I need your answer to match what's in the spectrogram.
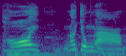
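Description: A woman's voice: high-pitched, sing-song, slow pace, over music. A woman acting a wife in a comedy sketch, chatty and exclamatory. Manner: chatty, exclamatory, keeps saying "trời ơi".

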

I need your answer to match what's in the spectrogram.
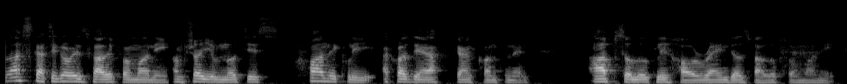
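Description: A man's voice: lowish voice, fairly quick, lo-fi sound. A young man co-hosting a travel vlog, chatting casually and opinionated, recorded in a hotel room on a lapel mic. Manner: animated, opinionated, laughs easily. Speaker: travel vlogger co-host. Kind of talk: casual review chat.

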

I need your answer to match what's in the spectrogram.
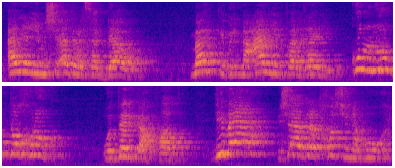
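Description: An actress playing a chatty wife gossiping about a neighbor, in an Egyptian accent. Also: female voice, high-pitched, animated, quick pace, a bit bright. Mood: gossipy. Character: gossiping wife, amazed at a neighbor's bad luck. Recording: very echoey room.

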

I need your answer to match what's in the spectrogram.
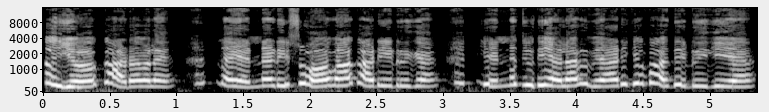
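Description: A woman's voice: sits high, brisk, close to an everyday voice. A woman with a Kanyakumari Tamil accent playing a young pregnant wife in labour who wails, groans and bickers sharply in a family comedy skit. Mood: sharp, whiny.

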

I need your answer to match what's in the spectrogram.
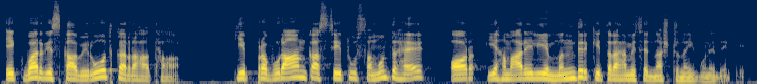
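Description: A middle-aged male host delivers forceful political commentary from a studio desk, his fairly high voice rising and falling with emphasis. The lapel-mic sound is close and dry, with no room around it. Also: animated, normal speed, no echo. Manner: emphatic, swinging pitch with sharp drops at phrase ends. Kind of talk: opinionated news commentary to camera. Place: indoor studio with virtual set. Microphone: lapel mic, seated at desk.

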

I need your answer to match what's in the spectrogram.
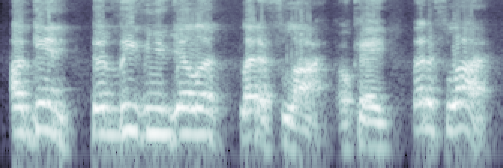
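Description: A young man giving emphatic, ranting commentary on his own basketball video game play, repeating himself and getting loud at big plays. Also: sits high, animated, a little fast, rough recording. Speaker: gaming YouTuber commentating his own gameplay.

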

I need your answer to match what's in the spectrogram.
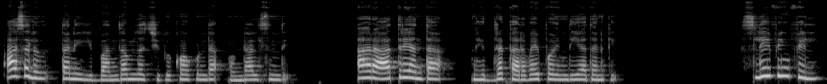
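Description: A woman reading a romance story aloud, slipping into the lovers' dialogue in her own voice. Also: fairly high pitch. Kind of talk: scripted story narration.

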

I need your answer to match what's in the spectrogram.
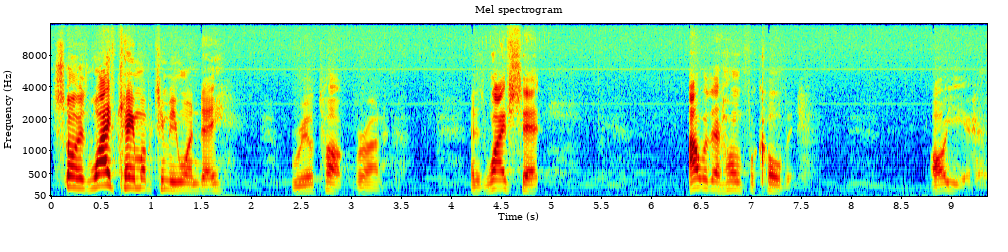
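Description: A middle-aged man preaching in a church, chatty and plain, then building to loud, emphatic outbursts. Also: fairly high pitch, animated, unhurried, long pauses. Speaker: pastor. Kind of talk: sermon. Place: church sanctuary stage.

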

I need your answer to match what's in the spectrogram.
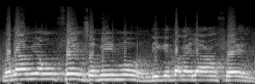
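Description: Male pastor, informal sermon, mellow tone, dull lo-fi recording. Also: high-pitched, fast talker, a little hiss or hum. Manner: conversational, quizzes children in the congregation. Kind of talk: informal Sunday evening sermon. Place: small church mission hall. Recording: echoey, dull lo-fi room recording.

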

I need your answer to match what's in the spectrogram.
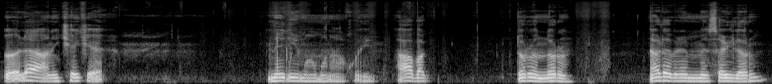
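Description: Gravelly, profane ranting young-sounding man. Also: on the high side, little pitch movement, unhurried, long pauses, a little mellow. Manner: heavily profane, agitated ranting. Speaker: YouTuber. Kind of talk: angry casual rant to viewers. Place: at his computer.

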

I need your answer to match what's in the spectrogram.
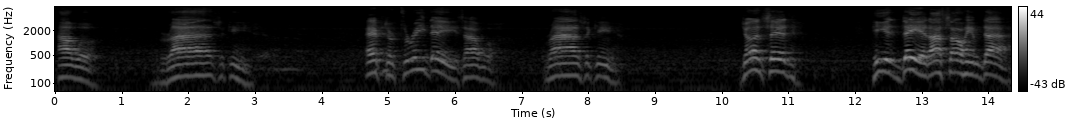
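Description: A man's voice: on the high side, lively intonation, drawn-out words, pauses often, pushed and bright, a little hiss or hum. An older man preaching a sermon from a church pulpit, with emphatic rises and drops in his voice. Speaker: pastor. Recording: echoey church room.

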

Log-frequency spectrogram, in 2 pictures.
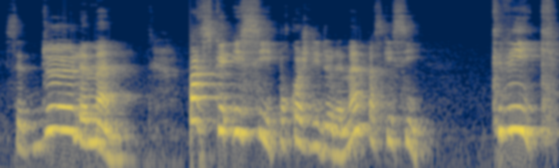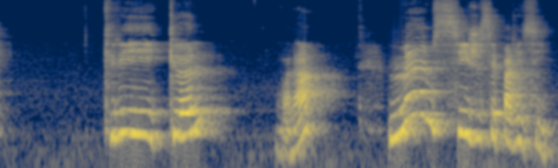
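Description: A woman teaching Dutch spelling, patiently sounding out words syllable by syllable. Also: mid-range voice. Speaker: language teacher. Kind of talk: explaining Dutch spelling at a whiteboard. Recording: echoey room.

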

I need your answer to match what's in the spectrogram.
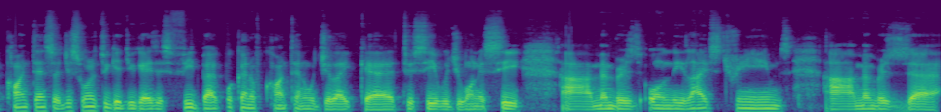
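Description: A man in his thirties hosting his reaction channel, talking casually indoors and pausing often on fillers as he speaks. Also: sits low, a little mellow. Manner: halting, frequent filler pauses. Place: indoor room.

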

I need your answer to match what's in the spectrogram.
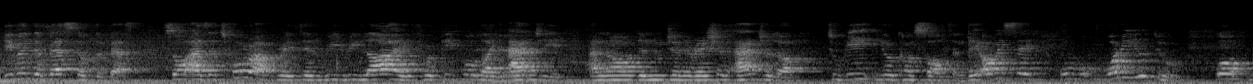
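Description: A middle-aged woman from Iran with a Persian accent, giving an animated sales presentation about private travel to a small audience. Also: medium pitch, background noise. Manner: animated, gesturing, with frequent fillers and restarts. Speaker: tour operator presenter. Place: small function room. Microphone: far room camera. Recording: distant, echoey, dull room recording.

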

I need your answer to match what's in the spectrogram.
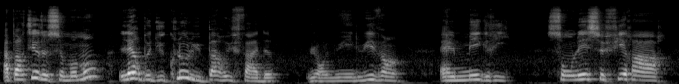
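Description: Female narrator for a storybook reading, expressive, mellow, warm tone, some self-corrections. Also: medium pitch, a little slow. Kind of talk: reading a classic tale aloud.

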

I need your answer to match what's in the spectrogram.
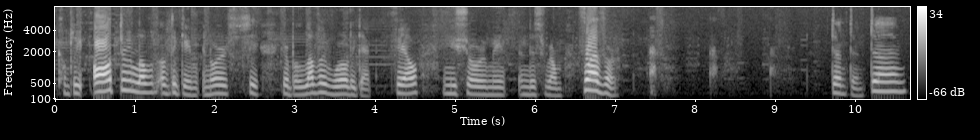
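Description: Woman as slow, theatrical, menacing game overlord. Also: mid-range voice, lightly acted, poor audio. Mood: pompous menace. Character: bossy mysterious game voice, theatrical villain punishing teenage procrastinators. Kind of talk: acted animated game dialogue.

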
